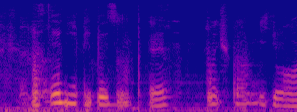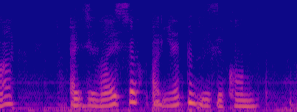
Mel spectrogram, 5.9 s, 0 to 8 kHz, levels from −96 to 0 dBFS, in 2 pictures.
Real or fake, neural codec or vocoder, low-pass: fake; codec, 16 kHz in and 24 kHz out, 0.6 kbps, FireRedTTS-2 codec; 7.2 kHz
